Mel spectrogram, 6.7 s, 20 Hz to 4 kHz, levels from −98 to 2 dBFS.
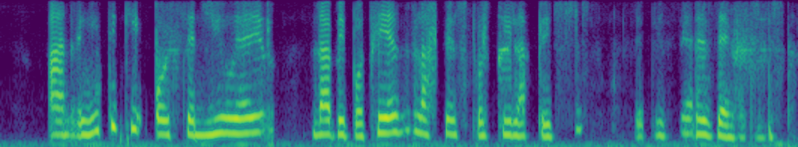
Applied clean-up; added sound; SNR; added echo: neural diffusion model UNIVERSE++.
